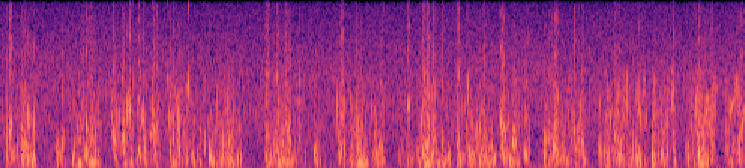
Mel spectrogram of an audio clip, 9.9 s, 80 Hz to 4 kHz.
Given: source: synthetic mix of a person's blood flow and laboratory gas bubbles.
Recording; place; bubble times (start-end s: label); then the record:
Doppler ultrasound of blood flow; subclavian vein
0.05-0.52 s: bubbles
0.71-1.38 s: bubbles
1.43-2.15 s: bubbles
2.23-3.24 s: bubbles
3.50-4.10 s: bubbles
4.12-4.30 s: bubbles
4.46-5.17 s: bubbles
5.30-6.04 s: bubbles
6.08-7.09 s: bubbles
7.20-7.84 s: bubbles
7.94-8.64 s: bubbles
8.68-9.05 s: bubbles
9.09-9.59 s: bubbles
9.62-9.94 s: bubbles
From the record:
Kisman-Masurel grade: 444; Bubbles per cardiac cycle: continuous sound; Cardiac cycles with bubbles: 100%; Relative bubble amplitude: maximal (0.775 to 0.999); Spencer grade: 4 (maximum detectable bubble signal sounding continuously throughout systole and diastole of every cardiac period, and overriding the amplitude of the normal cardiac signals); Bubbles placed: anywhere in the cardiac cycle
